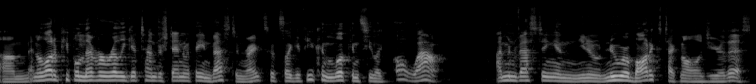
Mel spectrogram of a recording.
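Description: A man with a Canadian accent talks at a very fast pace and a high pitch, with ordinary pitch variation, on a very clean recording with a silent background. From Canada. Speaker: podcast host. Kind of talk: casual interview.

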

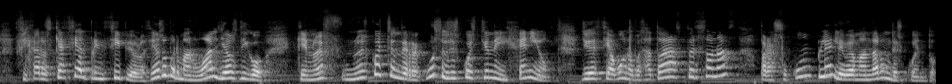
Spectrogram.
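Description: A woman's high pitch at a very fast pace, with very wide pitch swings and noticeable background noise. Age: 20s. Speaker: entrepreneur and business coach. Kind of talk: monologue to camera.

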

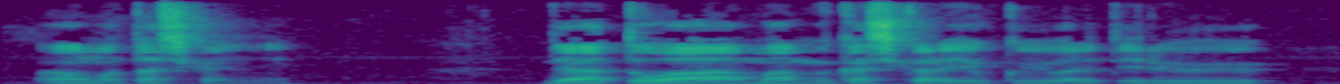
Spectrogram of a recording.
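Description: Soft-spoken and somewhat breathy, the voice moves at a moderate pace with fairly even intonation and long, frequent pauses. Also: man. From Kyoto. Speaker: podcast co-host. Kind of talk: casual chat. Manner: soft-spoken Kansai speech.

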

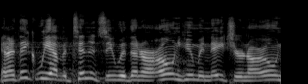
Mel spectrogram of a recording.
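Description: Projecting loudly in a bright, sharp, animated tone, a man with an American accent talks at a very fast pace and a high pitch. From US, small community. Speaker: pastor. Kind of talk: evening youth-service sermon, conversational teaching through scripture. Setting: church service with live audience. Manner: animated, direct call-and-response questions to the congregation; earnest, emphatic with self-interrupting repetitions.

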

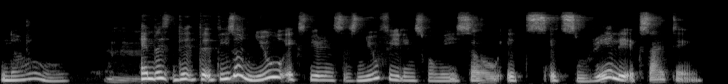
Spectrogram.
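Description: A woman at a fairly slow pace, dry and close with no echo. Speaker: singing coach / choir leader podcast co-host. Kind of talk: casual chat. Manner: animated.

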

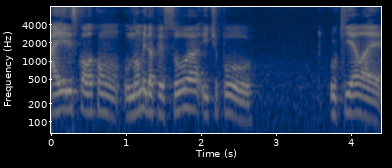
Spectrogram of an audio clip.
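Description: A man speaks with a fairly high pitch and a bright, sharp tone. His pitch variation is ordinary. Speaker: podcast co-host. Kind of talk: casual chat.

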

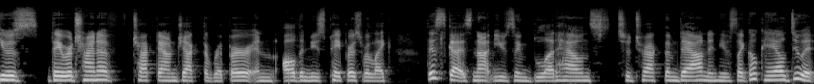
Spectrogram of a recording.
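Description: Speaking at a moderate pace with hardly any pauses, a woman uses a medium pitch in a very clean recording with a silent background. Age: 30s. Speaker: podcast co-host. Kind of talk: casual chat. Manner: animated.

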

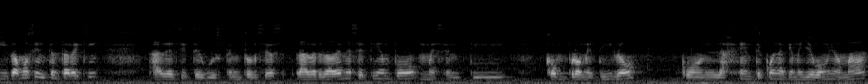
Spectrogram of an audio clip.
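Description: Loudness swings widely. The pace is moderate. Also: man. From Mexico, Torreón, Coahuila. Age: 20s. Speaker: dancer and actor. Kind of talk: interview. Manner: halting, many repetitions and fillers.

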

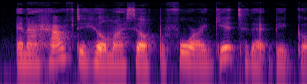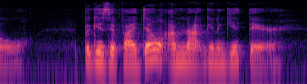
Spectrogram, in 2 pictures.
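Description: Here is a woman with a normal speaking voice. Her pitch is fairly low and varies in an ordinary way. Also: moderate pace. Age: 20s. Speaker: podcaster. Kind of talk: solo monologue podcast, personal reflection.

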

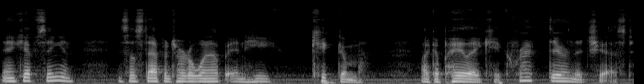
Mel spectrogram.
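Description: The voice reads in an unforced way.

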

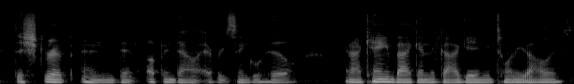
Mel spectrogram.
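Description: Spoken in an American accent at a moderate pace, the voice is somewhat breathy, with monotone, flat intonation. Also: man, fairly low pitch for a man. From New Jersey (Newark, Irvington). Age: 20s. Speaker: activist and speaker. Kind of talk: casual interview.

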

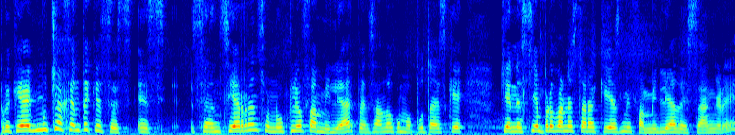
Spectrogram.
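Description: A woman speaks in a high pitch with a Mexican accent. Her pitch varies in an ordinary way. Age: 20s. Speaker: podcast co-host. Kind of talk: casual chat. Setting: studio with camera.

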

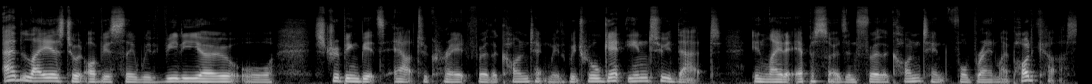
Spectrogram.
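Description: In an Australian accent, a man with a dark, mellow tone speaks at a moderate pace and medium pitch with ordinary pitch variation, on a very clean recording with a silent background. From Australia, Sydney area (Blue Mountains). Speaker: podcast host and brand designer. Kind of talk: solo podcast monologue.

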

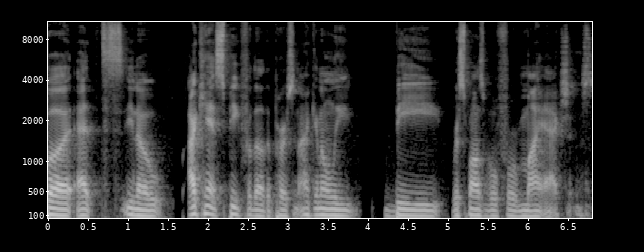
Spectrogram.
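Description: Fairly even intonation and a moderate pace from a plain, everyday voice. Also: man, fairly low pitch for a man. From US, Virgin Islands family. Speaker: podcast co-host. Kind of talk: casual chat.

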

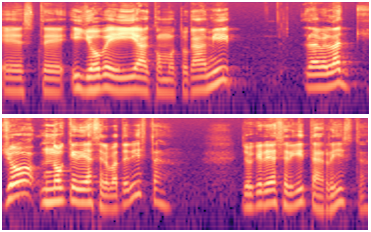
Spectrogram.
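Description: With an ordinary speaking voice, a man talks at a fairly slow pace and fairly high pitch, his intonation lively. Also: very clean recording, silent background. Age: 20s. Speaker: drummer. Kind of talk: casual chat.

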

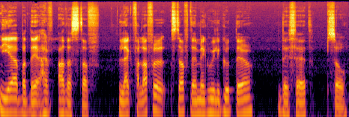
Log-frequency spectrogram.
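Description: On a very clean recording with a silent background, a man with a German accent speaks fairly slowly at a very even loudness. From Germany. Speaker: podcast co-host. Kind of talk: casual banter podcast chat. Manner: joking, laughing often.

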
